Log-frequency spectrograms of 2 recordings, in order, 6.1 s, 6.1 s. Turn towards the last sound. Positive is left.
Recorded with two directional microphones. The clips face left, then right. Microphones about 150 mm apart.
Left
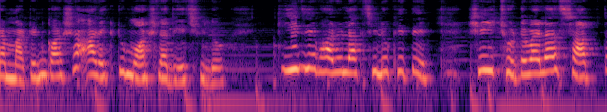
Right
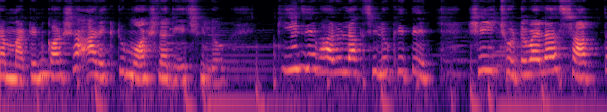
turn(degrees=30)  # may be behind; listen again after turning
